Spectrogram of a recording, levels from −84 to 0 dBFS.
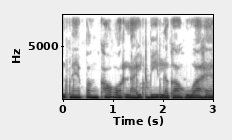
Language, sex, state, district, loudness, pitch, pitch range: Hindi, female, Jharkhand, Deoghar, -9 LUFS, 205 Hz, 205-215 Hz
